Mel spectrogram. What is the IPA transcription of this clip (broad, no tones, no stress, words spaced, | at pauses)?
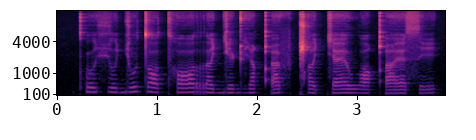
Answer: kʼuçuɟutɔ tʰɔrʌ ɟiɖʱiqʼɪfǁʌ cɛwɔ qʼɛsi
